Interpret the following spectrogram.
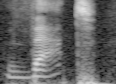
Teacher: let me make the TH sound. It is in fact my tongue touching my teeth. That's lingua dental.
